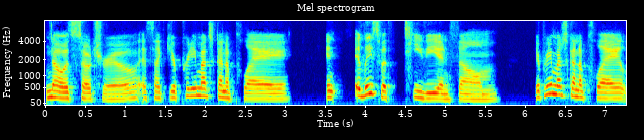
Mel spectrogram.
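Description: A woman talks in an American accent with an unremarkable speaking voice. Her pitch is fairly low, her pitch variation is ordinary, and her pace is fairly slow. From US West Coast, Los Angeles. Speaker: actress and musician. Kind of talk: casual chat.

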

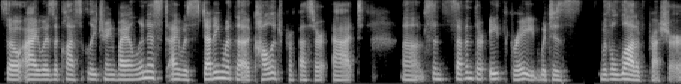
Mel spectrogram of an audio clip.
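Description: With an unremarkable speaking voice, a woman talks at a moderate pace and fairly low pitch, her intonation fairly even against a quiet background. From US Midwest (Iowa). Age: 50s. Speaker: entrepreneur, musician and author. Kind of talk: casual interview chat.

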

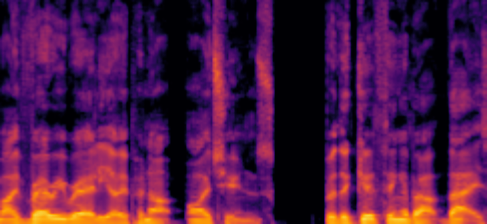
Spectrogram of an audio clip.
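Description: A man talks at a medium pitch with an English accent. The sound is dry and close, with no echo. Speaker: podcast co-host. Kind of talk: casual chat; scripted narration.

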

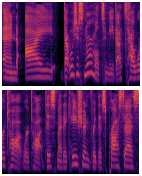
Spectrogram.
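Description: A woman talks in a plain, everyday voice at medium pitch, with lively intonation and hardly any pauses, at a moderate pace. The recording is very clean, with a silent background. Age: 30s. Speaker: nurse practitioner and health coach. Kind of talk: casual chat.

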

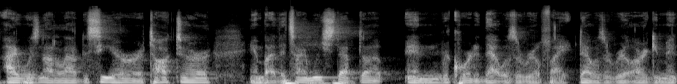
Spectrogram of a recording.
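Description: Speaking with an American accent, a man with a very deep, low pitch talks at a very fast pace. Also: ordinary pitch variation. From Washington State, US. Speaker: actor. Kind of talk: interview, life story.

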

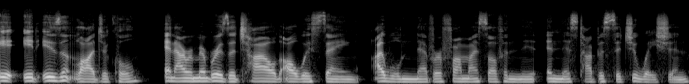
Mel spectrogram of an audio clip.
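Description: A woman's very deep, low voice at a moderate pace, fairly even in intonation, with hardly any pauses and a dry, close sound with no echo. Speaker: small business owner, crafter. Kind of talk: personal testimony in an interview. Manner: hesitant, many fillers.

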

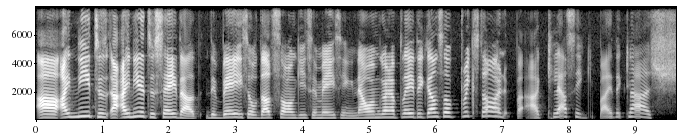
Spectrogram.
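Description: A woman speaks in a raised, projected voice with a bright, sharp tone at a fairly slow pace. The recording is very clean, with a silent background. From Colombia. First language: Spanish. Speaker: radio DJ. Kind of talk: radio music show chat. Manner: casual, hesitant with fillers.

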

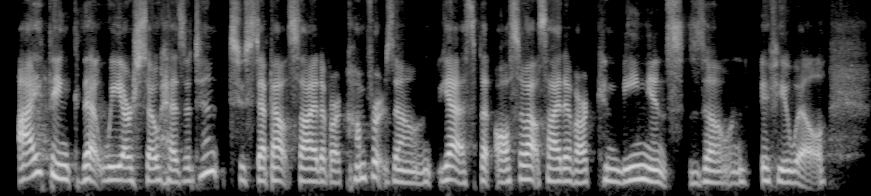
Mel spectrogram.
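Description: Fairly low-pitched woman with an unremarkable speaking voice, ordinary pitch variation and a moderate pace, in a dry, close sound with no echo. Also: hardly any pauses. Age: 40s. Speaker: businesswoman and podcast host. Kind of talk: interview conversation.

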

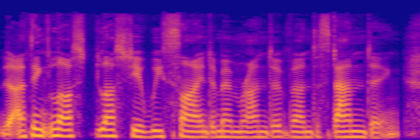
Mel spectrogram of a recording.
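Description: A woman speaks with a very deep, low voice. The sound is dry and close, with no echo. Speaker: podcast host. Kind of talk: interview, professional conversation.

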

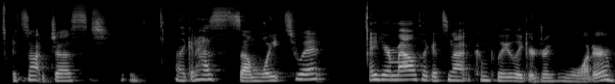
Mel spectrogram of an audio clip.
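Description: Her pitch sits in the medium range and varies in an ordinary way. The woman speaks at a moderate pace. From Miami, Florida. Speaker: podcast co-host. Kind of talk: casual chat. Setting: studio.

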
